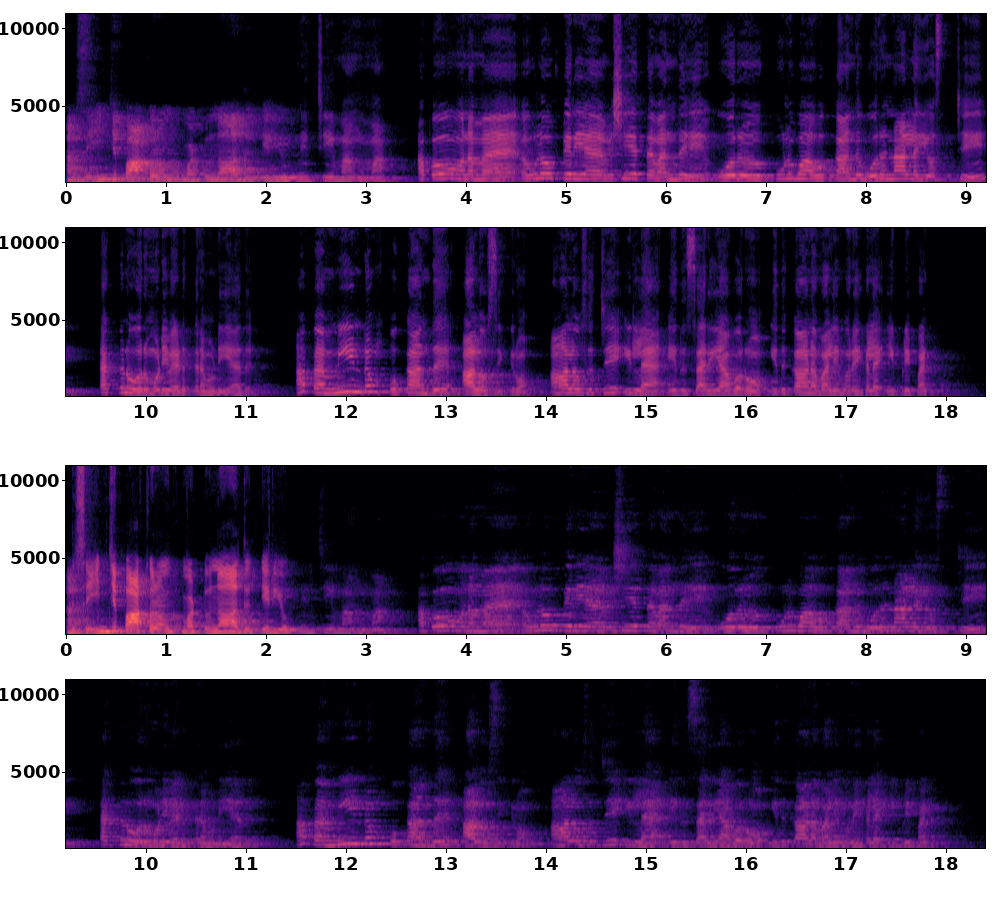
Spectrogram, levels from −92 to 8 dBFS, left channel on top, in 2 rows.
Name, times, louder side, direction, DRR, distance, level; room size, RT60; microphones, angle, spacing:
voice 1, 0.0-2.3, right 6 dB, 80° right, 12 dB, 0.4 m, -34 dB
voice 2, 2.3-3.2 3.5-9.2 9.5-11.1 11.5-17.8, left 6 dB, 85° left, 10 dB, 0.4 m, -42 dB
6.1 x 4.5 x 3.4 m, 1.2 s
head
